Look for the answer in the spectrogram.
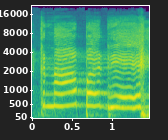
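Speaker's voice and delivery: put-on high, loud cooing to a child; exaggerated high-pitched passerby voice; concerned passerby. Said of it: "Orang yang lewat-lewat dong".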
